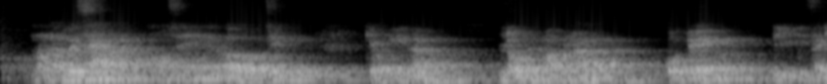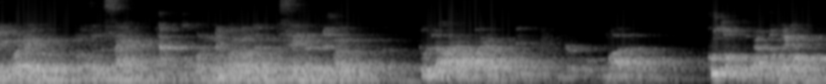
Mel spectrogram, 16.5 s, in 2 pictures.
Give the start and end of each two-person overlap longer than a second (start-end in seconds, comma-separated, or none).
10.4-11.7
